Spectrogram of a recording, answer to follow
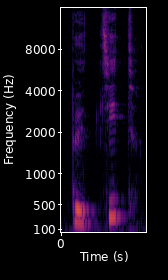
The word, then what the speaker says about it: petites: You pronounce the T because the noun is ruelle. So ruelle is feminine. We have an agreement rule with petite. Et leurs petites ruelles pavées sont des bijoux d'authenticité.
